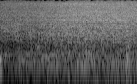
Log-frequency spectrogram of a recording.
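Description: Bathroom sink tap running, water splashing steadily into the basin.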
